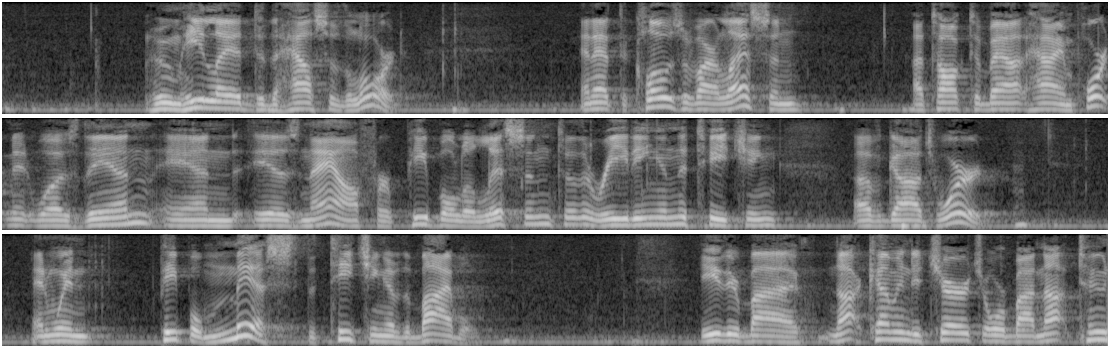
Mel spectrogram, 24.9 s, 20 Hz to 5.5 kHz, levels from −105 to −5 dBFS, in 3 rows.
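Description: No technical faults occur at any point in the audio, so there is nothing to describe in time order.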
